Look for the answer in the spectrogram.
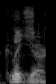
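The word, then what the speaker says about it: Littjara: Reflection of Lit-Jara. – Lit-Jara, it's a soft J.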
